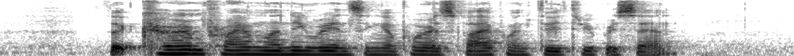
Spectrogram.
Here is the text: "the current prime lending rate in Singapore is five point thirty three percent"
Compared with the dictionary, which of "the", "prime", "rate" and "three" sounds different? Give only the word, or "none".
rate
